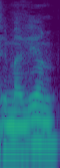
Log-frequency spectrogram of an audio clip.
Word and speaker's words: Silmarillion: Sí, Silmarillion.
